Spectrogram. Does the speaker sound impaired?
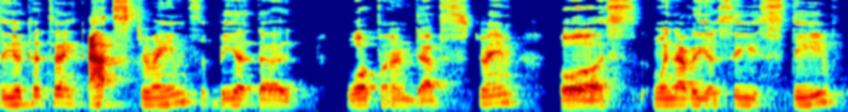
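Yes: cerebral palsy; affects speech a bit.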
